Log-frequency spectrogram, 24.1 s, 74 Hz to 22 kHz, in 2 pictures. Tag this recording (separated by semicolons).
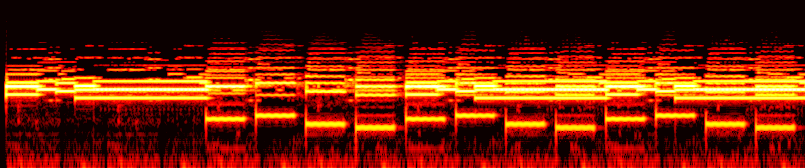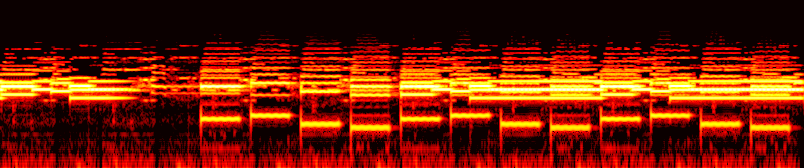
16; hifi; lofi; noise; random; sample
